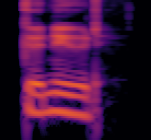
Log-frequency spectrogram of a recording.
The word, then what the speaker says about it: Gonoude: Andrew, how do you, is it Gonoude? Gonoude. – This is. Oh, yes, you pronounced it correctly.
